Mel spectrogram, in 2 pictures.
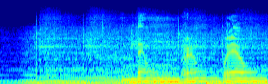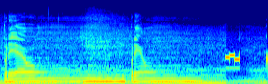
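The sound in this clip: Telephone dialing tones for a listener call-in line: a long run of loud electronic tones with wavering pitch over a steady hum, ending with a few short beeps.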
